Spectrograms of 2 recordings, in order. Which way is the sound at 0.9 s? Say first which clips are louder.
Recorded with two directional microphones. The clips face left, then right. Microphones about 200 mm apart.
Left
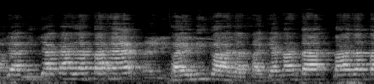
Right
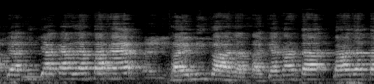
Right 1 dB; 10° right (ahead or behind).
